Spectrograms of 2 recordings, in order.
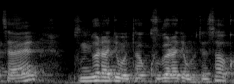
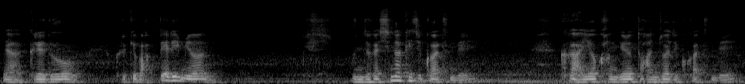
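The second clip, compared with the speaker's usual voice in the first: softer, lower fatherly caution; retold tentative, low-key advice to a child; casual gentle probing; 4 semitones lower, 7 dB quieter than usual. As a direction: slip in a careful word of doubt. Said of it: "아이에게 슬쩍 얘기한".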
